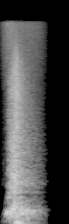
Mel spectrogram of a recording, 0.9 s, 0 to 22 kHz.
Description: swing axe 2 hand

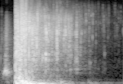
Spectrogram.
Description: kill chop

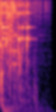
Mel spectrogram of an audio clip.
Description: potion up; skyrim

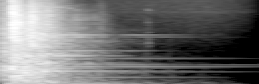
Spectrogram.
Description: shield heavy bash

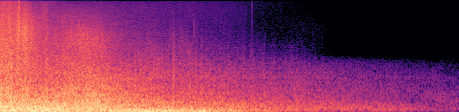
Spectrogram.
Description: shout fire breath

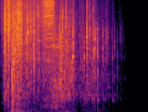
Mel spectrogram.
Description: skeleton death

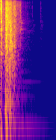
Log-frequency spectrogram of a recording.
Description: crossbow fire

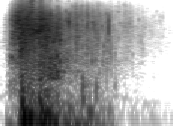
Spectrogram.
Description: kill slash

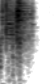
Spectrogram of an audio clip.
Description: weapon up; skyrim

